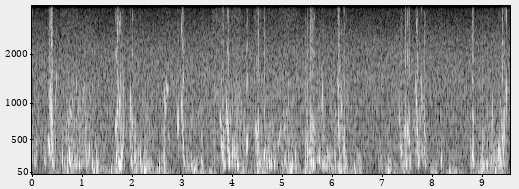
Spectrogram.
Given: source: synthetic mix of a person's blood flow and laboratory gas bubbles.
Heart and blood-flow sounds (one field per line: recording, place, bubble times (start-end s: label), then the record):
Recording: Doppler ultrasound of blood flow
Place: precordium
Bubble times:
0.00-0.13 s: bubbles
0.23-0.53 s: bubbles
0.56-1.36 s: bubbles
1.63-1.88 s: bubbles
1.93-2.45 s: bubbles
2.59-2.77 s: bubbles
2.87-3.12 s: bubbles
3.15-3.24 s: bubbles
3.36-3.46 s: bubbles
3.59-4.35 s: bubbles
4.44-5.33 s: bubbles
5.44-6.33 s: bubbles
7.33-7.92 s: bubbles
8.14-8.23 s: bubbles
8.74-8.88 s: bubbles
8.92-9.53 s: bubbles
From the record:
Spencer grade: 3 (all of the cardiac periods contain showers or single bubble signals, but not dominating or overriding the cardiac motion signals)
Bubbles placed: anywhere in the cardiac cycle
